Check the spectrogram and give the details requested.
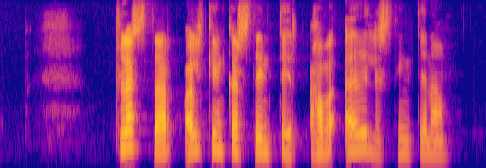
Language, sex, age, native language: Icelandic, female, 30-39, Icelandic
